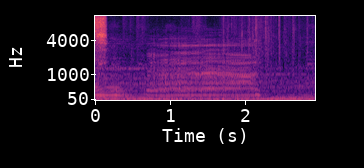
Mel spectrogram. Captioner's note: bear grunts; birds flap wings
